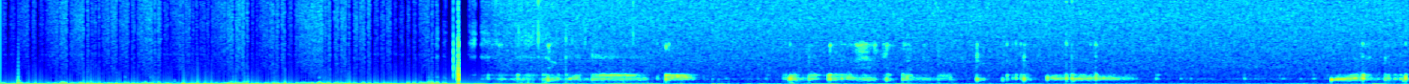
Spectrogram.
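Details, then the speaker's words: Stomach growling heard through a stethoscope while hungry, with a loud low rumble then short gurgles and squeaky tones; active bowel sounds. "Nhân tiện, bạn có thể nghe thấy tiếng dạ dày réo thú vị từ bây giờ. Khi tôi bắt đầu uống cola, bụng tôi kêu ầm ĩ 😂"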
